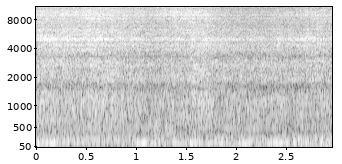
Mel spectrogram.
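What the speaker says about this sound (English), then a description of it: "you're only going to hear the waves." Ocean waves playing as a soloed track in a video editor, a steady broadband wash of surf with low rumble and no music, continuous and even throughout.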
